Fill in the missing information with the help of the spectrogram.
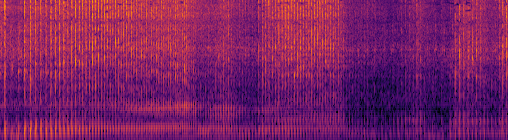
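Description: Vintage trial motorcycle engine revving under throttle as the bike climbs, its pitch rising sharply at the start, sagging and rising again, then easing off about three and a half seconds in before another short burst of throttle near the end.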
